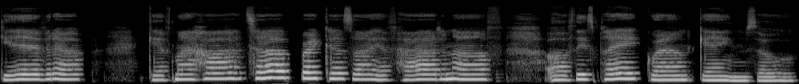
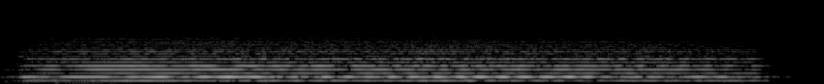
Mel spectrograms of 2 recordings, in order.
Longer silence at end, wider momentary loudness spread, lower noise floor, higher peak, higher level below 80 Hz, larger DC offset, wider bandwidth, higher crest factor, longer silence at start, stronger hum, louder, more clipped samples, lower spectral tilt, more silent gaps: second, 0 s vs 0.55 s; about the same, 9 LU vs 8 LU; second, -48 dBFS vs -59 dBFS; first, -6 dBFS vs -24 dBFS; second, -86 dBFS vs -80 dBFS; neither; first, 16 kHz vs 5.8 kHz; about the same, 16 dB vs 14 dB; about the same, 0 s vs 0.05 s; neither; first, -22 LUFS vs -38 LUFS; neither; second, -6 dB/octave vs -8.5 dB/octave; neither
